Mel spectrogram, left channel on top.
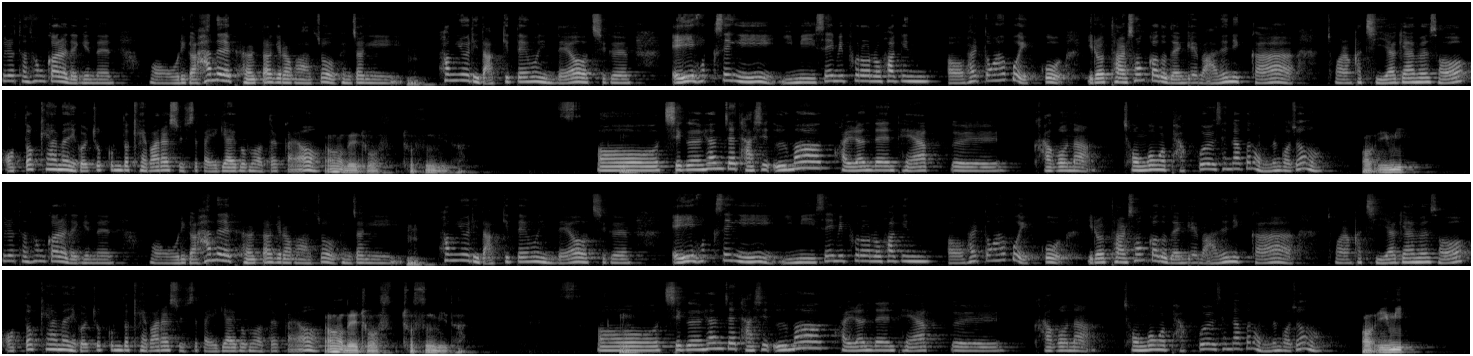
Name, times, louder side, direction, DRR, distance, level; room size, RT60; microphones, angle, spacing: voice 1, 0.0-4.0 4.4-17.9 20.6-24.7 25.0-25.6 25.9-27.9, left 2 dB, 25° left, 0.6 m, -31 dB
voice 2, 17.9-19.3 20.9-21.0 28.3-28.7, right 4 dB, 90° right, 0.7 m, -28 dB
12.0 x 10.0 x 4.0 m
head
